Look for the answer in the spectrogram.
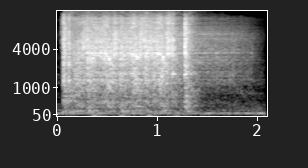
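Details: BMW GS-based adventure bike project being revived: starter whirrs fast for over a second then stops without firing; no spark found yet at the plugs, no fuel introduced. Cranks but does not start.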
